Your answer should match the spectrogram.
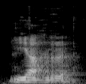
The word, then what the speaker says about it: Jahre: Yahr. Yeah. This is how it is pronounced.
